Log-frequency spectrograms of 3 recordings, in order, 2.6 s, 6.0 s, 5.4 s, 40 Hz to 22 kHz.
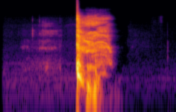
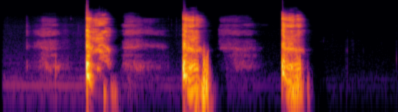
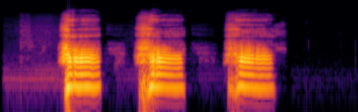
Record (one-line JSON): {"cough_length": "2.6 s", "cough_amplitude": 32768, "cough_signal_mean_std_ratio": 0.24, "three_cough_length": "6.0 s", "three_cough_amplitude": 32768, "three_cough_signal_mean_std_ratio": 0.26, "exhalation_length": "5.4 s", "exhalation_amplitude": 32767, "exhalation_signal_mean_std_ratio": 0.42, "survey_phase": "beta (2021-08-13 to 2022-03-07)", "age": "18-44", "gender": "Female", "wearing_mask": "No", "symptom_cough_any": true, "symptom_runny_or_blocked_nose": true, "symptom_sore_throat": true, "symptom_diarrhoea": true, "symptom_fatigue": true, "symptom_headache": true, "symptom_onset": "4 days", "smoker_status": "Never smoked", "respiratory_condition_asthma": false, "respiratory_condition_other": false, "recruitment_source": "Test and Trace", "submission_delay": "2 days", "covid_test_result": "Positive", "covid_test_method": "RT-qPCR", "covid_ct_value": 20.4, "covid_ct_gene": "ORF1ab gene", "covid_ct_mean": 20.8, "covid_viral_load": "150000 copies/ml", "covid_viral_load_category": "Low viral load (10K-1M copies/ml)"}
